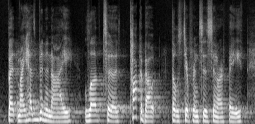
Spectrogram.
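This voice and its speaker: Spoken with an American accent, the voice holds very even loudness and fairly even intonation. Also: woman, very deep, low pitch for a woman, moderate pace. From Seattle, Washington. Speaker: hairstylist. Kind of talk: personal faith testimony.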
